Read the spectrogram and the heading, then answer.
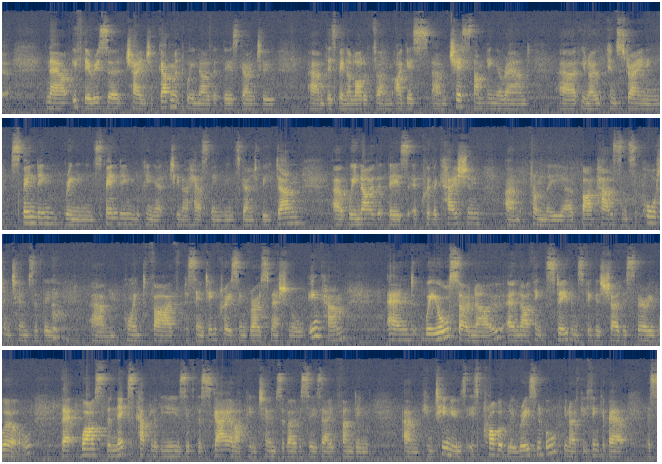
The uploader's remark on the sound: This podcast includes Q&amp;A from the event. 2013 aid budget breakfast.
